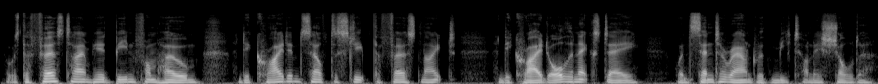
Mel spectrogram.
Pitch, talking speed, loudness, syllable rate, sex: 100 Hz, 230 wpm, -22 LUFS, 4.9 syllables/s, male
